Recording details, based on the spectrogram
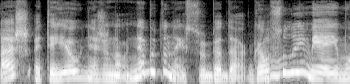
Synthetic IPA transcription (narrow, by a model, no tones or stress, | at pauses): ɐʃɐt̪ʲejɛʊnʲɛʒʲɪnɐʊnʲɛbuːt̪ʲɪnɐɪsʊbʲɛːd̪ɐ̰ɡɐlˠsʊlˠɐɪmʲeːjɪmʊ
